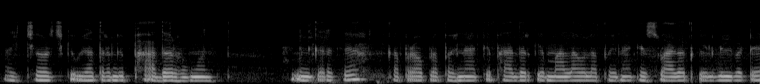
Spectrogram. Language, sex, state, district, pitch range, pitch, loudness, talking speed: Hindi, female, Uttar Pradesh, Ghazipur, 180-190 Hz, 185 Hz, -30 LUFS, 165 wpm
